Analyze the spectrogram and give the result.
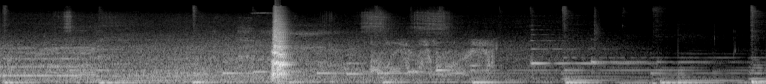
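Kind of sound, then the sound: animal, dog barking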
